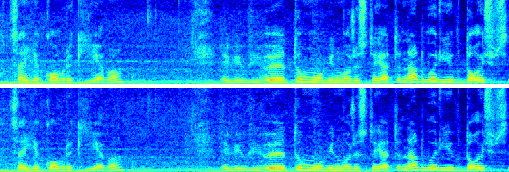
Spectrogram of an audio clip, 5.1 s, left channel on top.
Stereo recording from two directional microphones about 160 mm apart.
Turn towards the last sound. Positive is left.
turn(degrees=-20)  # may be behind; listen again after turning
